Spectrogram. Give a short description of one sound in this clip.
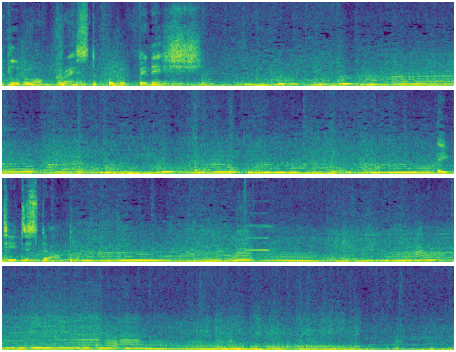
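A racing car engine roars, revving up and down through the gears.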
